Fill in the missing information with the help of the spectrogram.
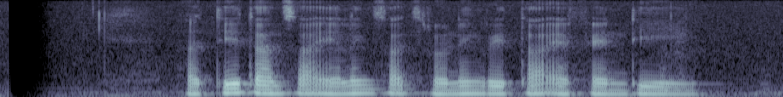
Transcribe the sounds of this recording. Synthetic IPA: had̪̥i̤t̪ansa̰ʔelɪŋsa̰d̥ʒ̥ɾo̤nɪŋrit̪a̰ʔɛfɛndi

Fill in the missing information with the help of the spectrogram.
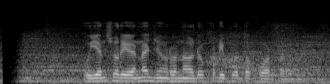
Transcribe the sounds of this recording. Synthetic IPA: ʔujansuɾianad͡ʒɨŋronaldokərdipɔt̪ɔkəwart̪awan

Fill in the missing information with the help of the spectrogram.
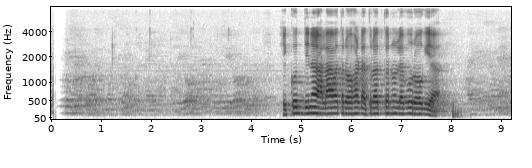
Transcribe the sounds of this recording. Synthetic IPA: hikut̪̚d̪inəɾalaːʋat̪əɾoːɦaʈəɛt̪ulat̪kəɾnulɛbuɾoːɡija̰ː

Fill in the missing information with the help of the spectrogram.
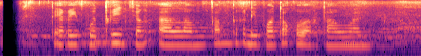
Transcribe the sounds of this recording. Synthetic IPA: t̪eɾiput̪ɾid͡ʒɨŋalamt̪ampɪrdipɔt̪ɔkəwart̪awan

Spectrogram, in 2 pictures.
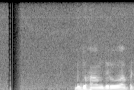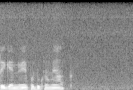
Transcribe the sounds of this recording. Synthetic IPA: bud̪ʱuɦaːmud̪uɾuʋəapəʈəɡænʋepod̪ukrəməjak

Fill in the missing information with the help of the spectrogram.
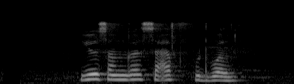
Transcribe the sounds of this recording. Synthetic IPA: josʌŋɡʌsapʰpʰːuʈbʌl

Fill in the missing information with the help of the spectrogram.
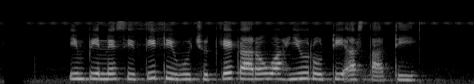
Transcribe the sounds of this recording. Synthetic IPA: ʔimpinesit̪id̪̥i̤wud̥ʒ̥ṳt̪̚kekaɾowaɦjuɾuɖ̥i̤ast̪ad̪̥i

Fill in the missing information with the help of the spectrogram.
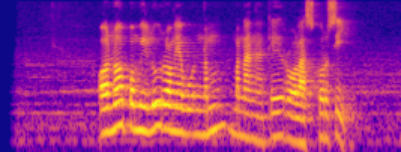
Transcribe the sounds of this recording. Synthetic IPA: ʔɔnɔpəmiluɾɔŋɛwuʔənəmːənaŋakerolaskʊrsi

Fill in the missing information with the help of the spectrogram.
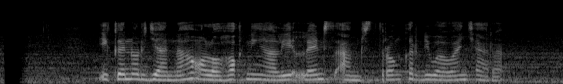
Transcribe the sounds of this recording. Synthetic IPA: ʔikənurd͡ʒanaɦɔlɔɦɔk̚niŋalilɛnsa̰mst̪ɾɔŋkɨrdiwawaɲt͡ʃaɾa

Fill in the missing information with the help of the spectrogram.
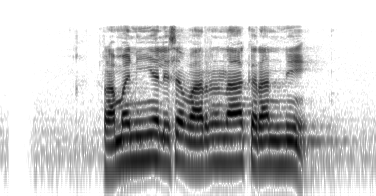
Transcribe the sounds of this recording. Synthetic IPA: raməniːjəlisəʋaɾnənaːkəɾanːeː

